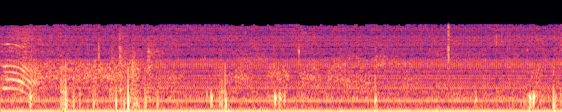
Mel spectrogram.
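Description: Low, steady electrical hum with faint scattered ticks and knocks. A faint voice is heard briefly right at the start.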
